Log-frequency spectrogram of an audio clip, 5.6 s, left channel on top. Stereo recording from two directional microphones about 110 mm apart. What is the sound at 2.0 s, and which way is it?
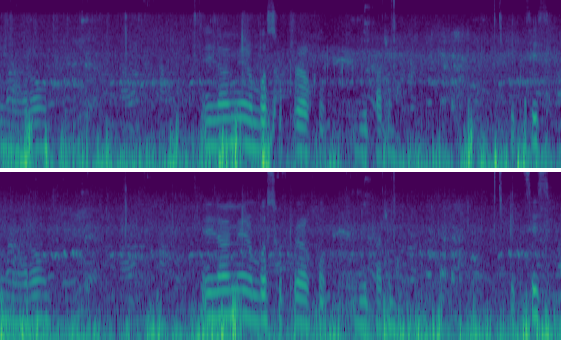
Speech, 70° right (ahead or behind).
